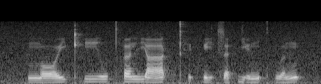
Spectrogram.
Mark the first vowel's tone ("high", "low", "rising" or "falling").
rising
